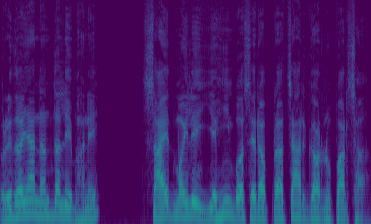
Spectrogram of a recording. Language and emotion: Nepali, neutral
